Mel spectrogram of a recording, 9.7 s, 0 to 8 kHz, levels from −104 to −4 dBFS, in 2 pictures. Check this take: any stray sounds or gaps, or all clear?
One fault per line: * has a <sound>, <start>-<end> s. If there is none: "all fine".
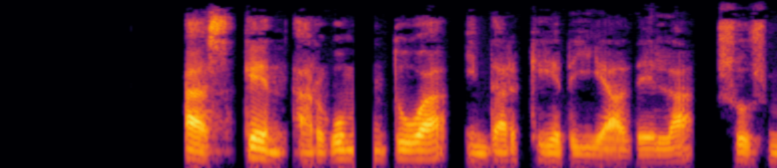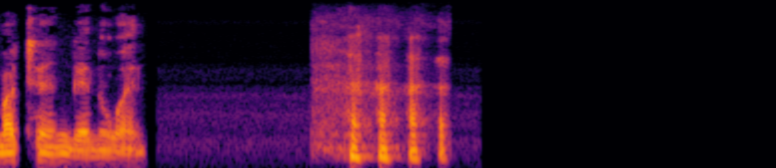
* has a dropout, 2.2-2.3 s
* has a laugh, 6.8-7.7 s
